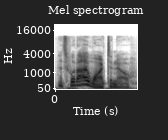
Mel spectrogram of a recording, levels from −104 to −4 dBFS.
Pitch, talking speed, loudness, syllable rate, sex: 130 Hz, 325 wpm, -16 LUFS, 6.1 syllables/s, male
